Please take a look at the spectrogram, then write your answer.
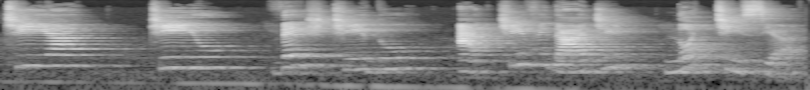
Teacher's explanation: when T comes before I in most of Brazil, it sounds like ch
